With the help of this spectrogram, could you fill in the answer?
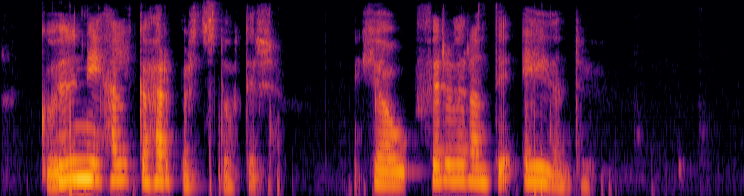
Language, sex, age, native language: Icelandic, female, 30-39, Icelandic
